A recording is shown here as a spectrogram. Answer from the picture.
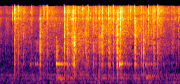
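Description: Fresh curry leaves frying in hot coconut oil with mustard seeds and urad dal for a South Indian tempering: a steady sizzle dotted with many small crackles.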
